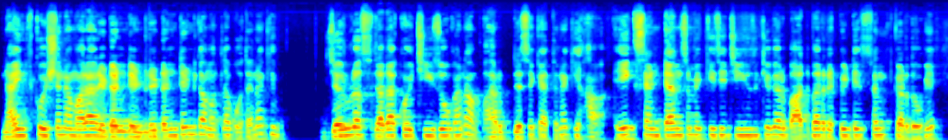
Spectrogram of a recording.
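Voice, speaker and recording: Man, teacher, vocabulary lesson, step-by-step explanations, slightly high voice, light hum behind. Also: a little fast. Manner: explains step by step with repeated checks.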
